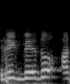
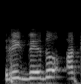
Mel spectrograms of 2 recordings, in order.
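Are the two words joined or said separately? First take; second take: separate; separate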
